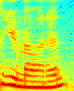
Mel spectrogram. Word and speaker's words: eumelanin: So we have our dark and smooth eumelanin, remember the E is silent, and our light and irregular pheomelanin.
